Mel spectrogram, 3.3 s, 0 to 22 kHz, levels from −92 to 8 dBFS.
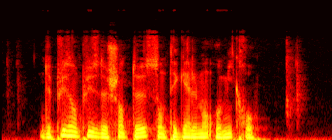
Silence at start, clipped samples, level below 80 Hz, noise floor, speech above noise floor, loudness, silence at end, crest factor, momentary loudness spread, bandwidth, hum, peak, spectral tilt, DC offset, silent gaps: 0.4 s; under 0.1%; -28 dBFS; -47 dBFS; 32 dB; -16 LUFS; 0.65 s; 14 dB; 8 LU; 7.6 kHz; none; -2 dBFS; -8.5 dB/octave; under 0.1%; none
